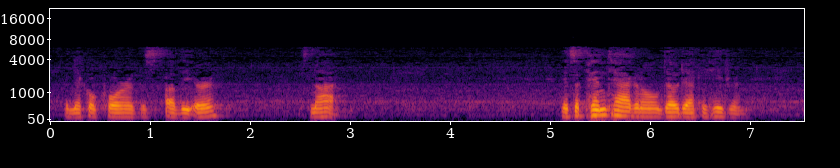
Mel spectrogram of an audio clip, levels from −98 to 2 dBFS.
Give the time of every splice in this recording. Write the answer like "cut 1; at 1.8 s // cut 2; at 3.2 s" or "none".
cut 1; at 3.4 s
